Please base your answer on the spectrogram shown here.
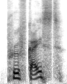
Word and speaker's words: Proof+Geist: is jeremy brown from proof geist right plus is silent in there i think um and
